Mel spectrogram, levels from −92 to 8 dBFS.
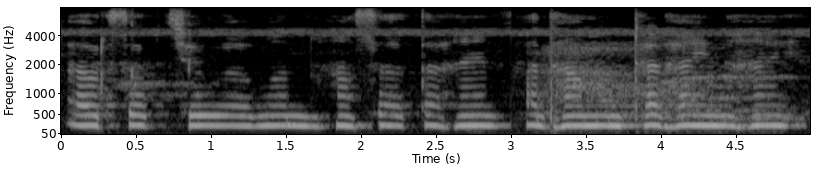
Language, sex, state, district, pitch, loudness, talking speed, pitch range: Chhattisgarhi, female, Chhattisgarh, Balrampur, 235 Hz, -36 LUFS, 85 wpm, 230-235 Hz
